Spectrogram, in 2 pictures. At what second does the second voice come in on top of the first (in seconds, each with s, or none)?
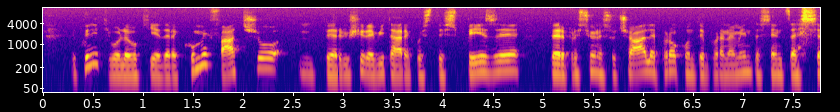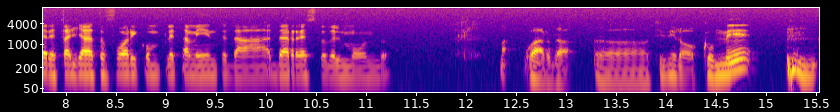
none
